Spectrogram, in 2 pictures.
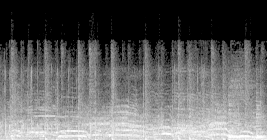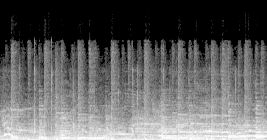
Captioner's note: crowd cheering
